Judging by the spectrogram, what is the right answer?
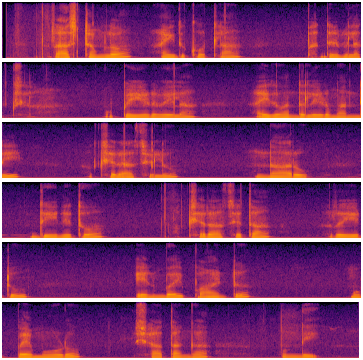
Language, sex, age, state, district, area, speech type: Telugu, female, 30-45, Telangana, Hanamkonda, rural, read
